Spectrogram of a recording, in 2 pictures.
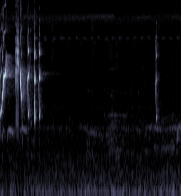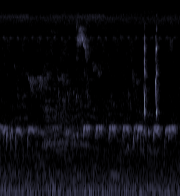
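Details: Javan fantail from Java giving a brief burst of fast tumbling notes, then isolated sharp chips after long pauses, with a soft continuous low trilling in the background.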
